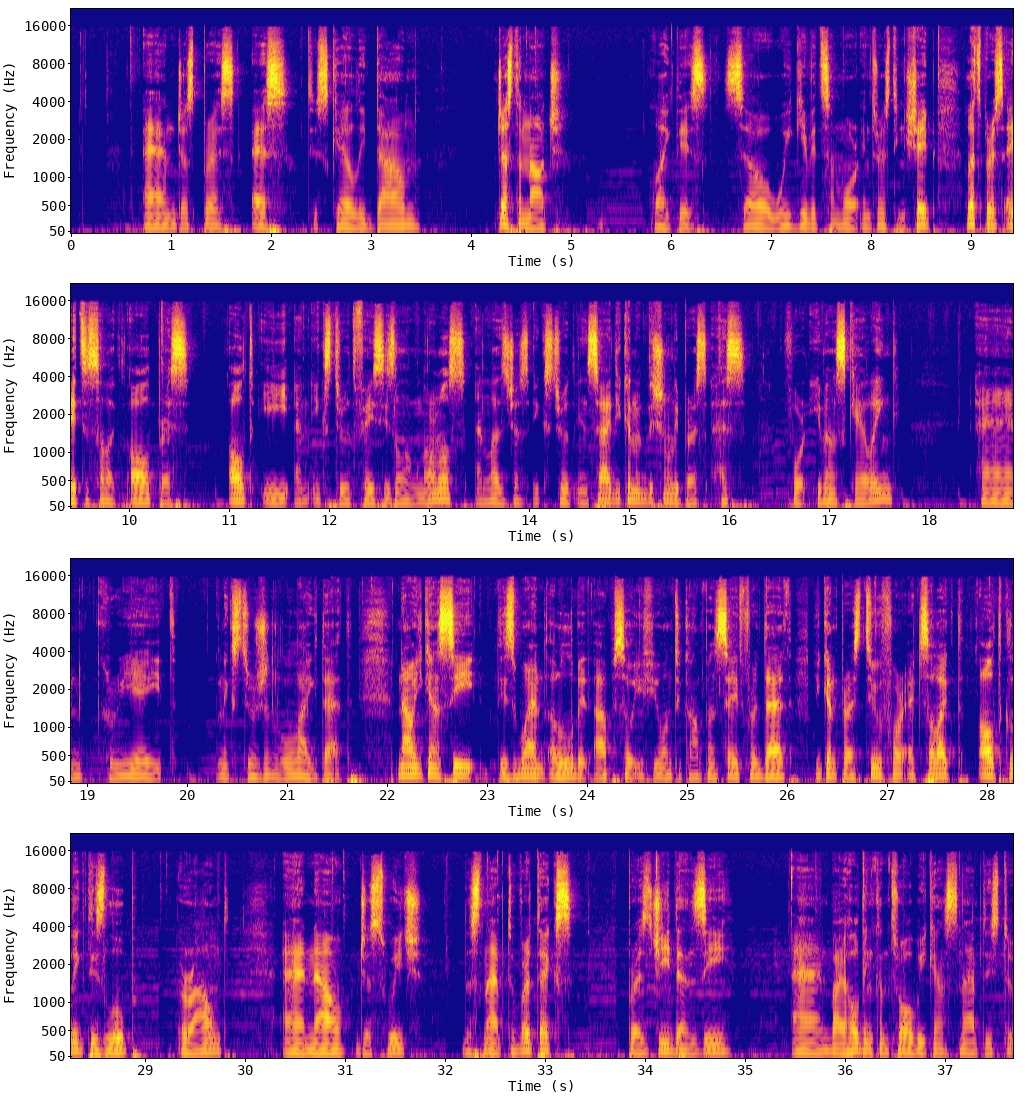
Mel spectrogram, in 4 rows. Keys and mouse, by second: 0.0 middle click, 0.5 s, 4.5 click, 4.7-6.3 middle drag, 8.6 a, 10.2 alt+e, 15.8 s, 21.7 click, 21.9 middle click, 23.9 middle click, 24.9 middle click, 26.2 2, 26.2 3, 26.8 2, 27.9 alt+click, 30.9-33.0 drag, 34.0 g, 34.2 z.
